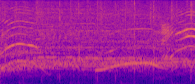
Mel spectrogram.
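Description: A virtual-audience cheering and applause sound effect: a crowd cheers and applauds steadily, with dense clapping, rising whoops and whistles over a continuous roar of voices, loud and sustained for the whole moment.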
